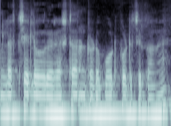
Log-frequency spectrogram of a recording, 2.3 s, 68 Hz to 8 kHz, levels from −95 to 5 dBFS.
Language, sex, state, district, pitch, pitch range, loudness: Tamil, male, Tamil Nadu, Nilgiris, 110 Hz, 105-110 Hz, -14 LUFS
